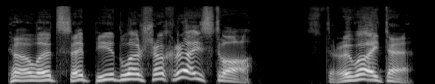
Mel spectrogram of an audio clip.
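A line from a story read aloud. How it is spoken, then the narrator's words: Sudden loud bark. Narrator (Ukrainian): гаркнув раптом Ван Райк, заглушивши їх обох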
